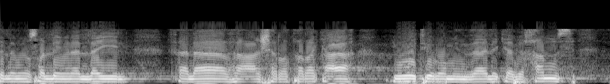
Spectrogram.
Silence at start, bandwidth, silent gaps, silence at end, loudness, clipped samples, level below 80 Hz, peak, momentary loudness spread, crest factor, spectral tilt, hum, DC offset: 0 s; 6.4 kHz; none; 0 s; -8 LUFS; 5%; -28 dBFS; 0 dBFS; 9 LU; 8 dB; -8.5 dB/octave; none; 1%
